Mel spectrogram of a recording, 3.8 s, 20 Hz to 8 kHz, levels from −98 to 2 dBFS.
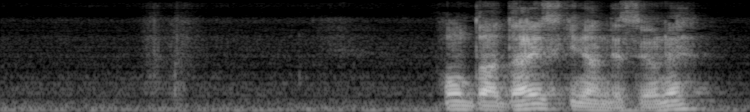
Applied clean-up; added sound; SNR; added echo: none; none; none; reverberation time 0.4 s.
